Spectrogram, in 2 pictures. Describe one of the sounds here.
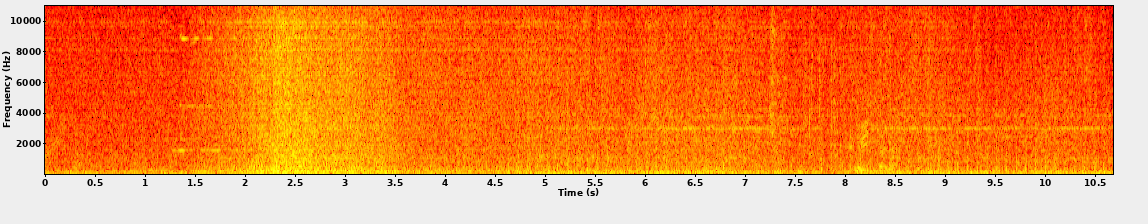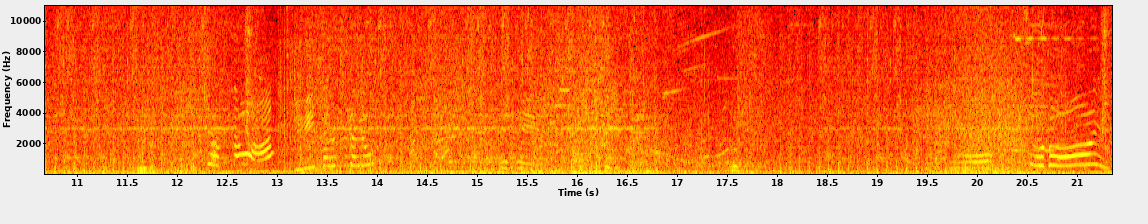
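Magic spells whoosh and crackle in bursts.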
